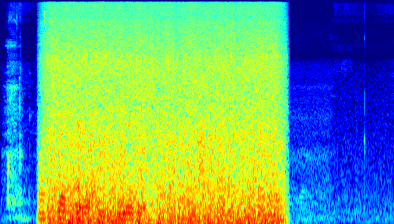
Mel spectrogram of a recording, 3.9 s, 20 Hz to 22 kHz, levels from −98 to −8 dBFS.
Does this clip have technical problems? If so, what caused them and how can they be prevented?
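Yes. The speech drops out in three stretches, from 1.09 to 1.63 s, 1.79 to 2.15 s and 2.37 to 3.16 s, sinking by roughly 35 to 40 dB at its deepest. This is likely speech suppressed in double talk: with both sides talking at once, the echo canceller could not tell this talker from loudspeaker echo and attenuated both. Prevention: use a canceller with proper double-talk detection and gentler residual-echo suppression, or headsets.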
